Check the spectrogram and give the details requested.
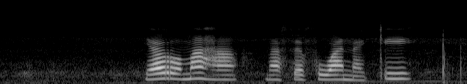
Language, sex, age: Southern Sotho, female, 22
